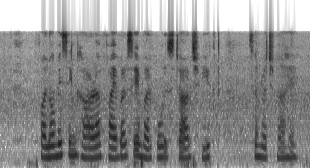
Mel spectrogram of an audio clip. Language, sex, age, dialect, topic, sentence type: Hindi, female, 56-60, Marwari Dhudhari, agriculture, statement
